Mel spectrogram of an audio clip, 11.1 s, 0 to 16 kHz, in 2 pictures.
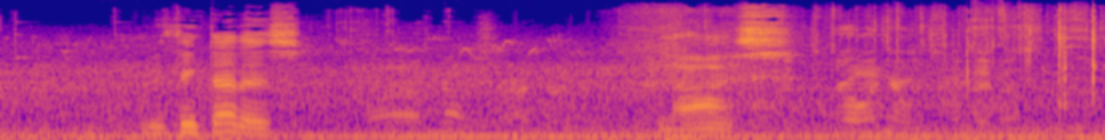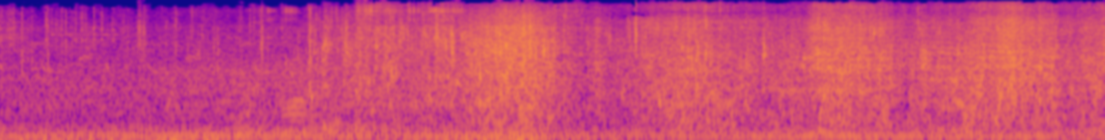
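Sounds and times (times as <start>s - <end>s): voices: 0.6s - 7.6s
river water sloshing around legs: 3.1s - 11.0s
rush of water: 4.6s - 11.0s.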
